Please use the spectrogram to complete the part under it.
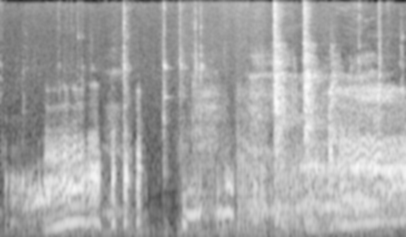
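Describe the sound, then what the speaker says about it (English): A flock of chickens clucks and squawks close by, a busy overlapping chorus of calls that rises and falls without pause. "You guys are crazy chickens."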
